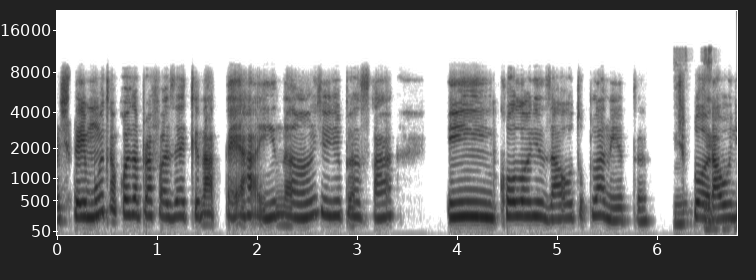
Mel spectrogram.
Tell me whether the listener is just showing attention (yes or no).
no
